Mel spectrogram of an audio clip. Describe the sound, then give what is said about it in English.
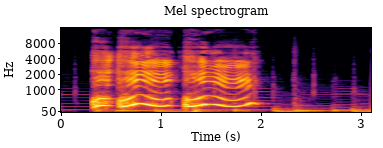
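A loud throat clearing comes as two drawn-out, rasping voiced bursts with a wavering pitch, followed by a quieter, fading tail. “cleared her throat loudly as to interrupt our conversation”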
